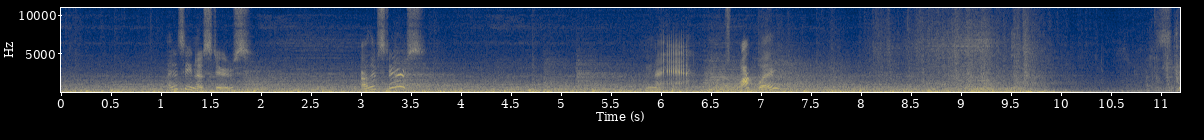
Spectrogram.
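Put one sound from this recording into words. An elevator rumbles loudly as it rides.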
